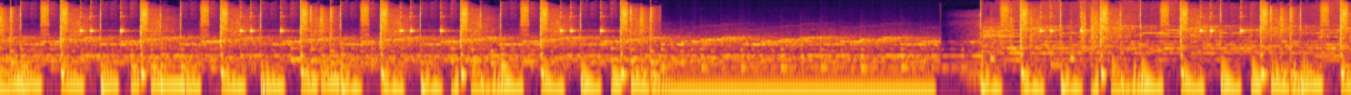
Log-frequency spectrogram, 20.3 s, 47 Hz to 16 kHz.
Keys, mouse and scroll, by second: 9.9 right click, 19.8 ctrl+click.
